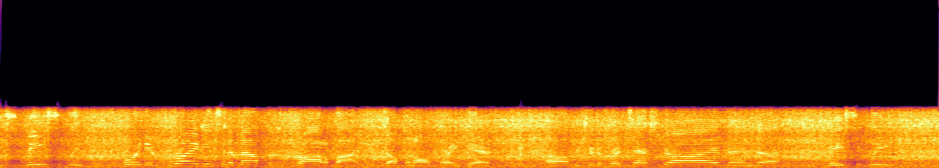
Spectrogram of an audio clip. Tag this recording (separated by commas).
Truck, Vehicle, Speech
